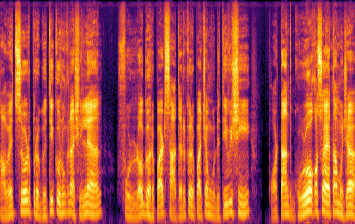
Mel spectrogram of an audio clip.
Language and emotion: Goan Konkani, fearful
